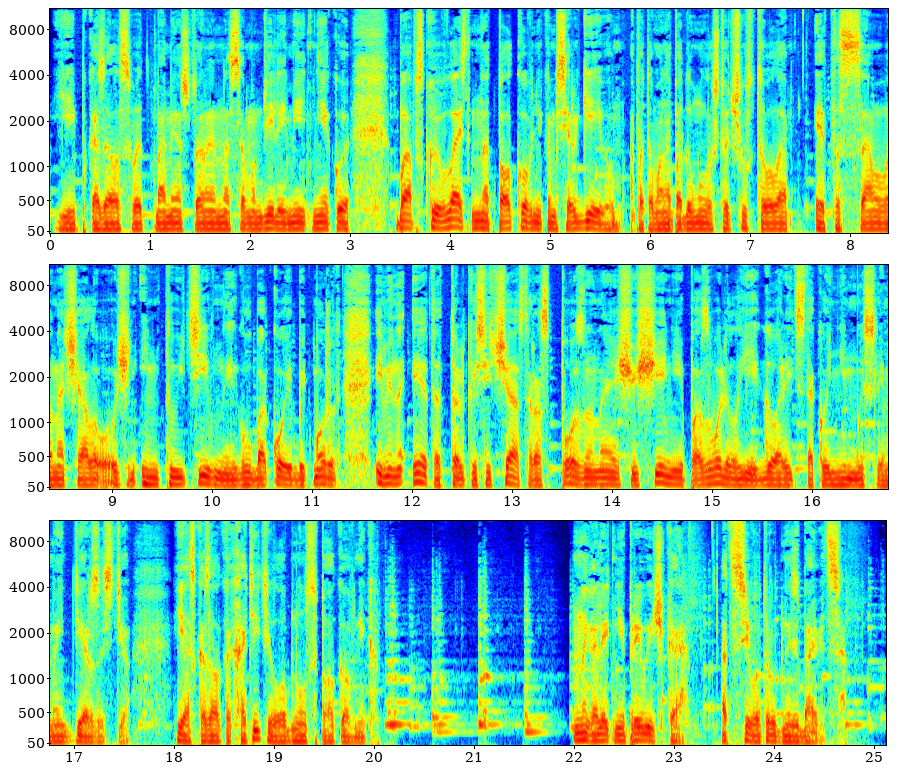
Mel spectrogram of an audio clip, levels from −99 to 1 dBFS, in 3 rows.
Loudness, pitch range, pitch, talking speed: -13 LUFS, 85-100 Hz, 90 Hz, 140 wpm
